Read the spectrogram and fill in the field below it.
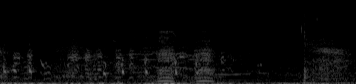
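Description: Chickens cluck and squawk close by, with geese honking among them, over a steady background of outdoor noise.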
